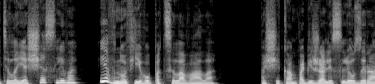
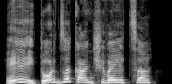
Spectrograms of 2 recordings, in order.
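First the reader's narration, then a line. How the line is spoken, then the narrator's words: Shouted. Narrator (Russian): прокричала Мира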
